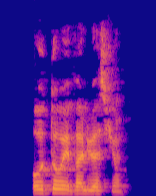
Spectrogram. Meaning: assessment
- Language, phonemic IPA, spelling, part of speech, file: French, /e.va.lɥa.sjɔ̃/, évaluation, noun, LL-Q150 (fra)-évaluation.wav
